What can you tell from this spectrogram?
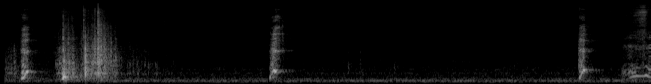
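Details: Several short, sharp, irregularly spaced hiccups over a quiet room background.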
